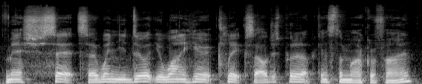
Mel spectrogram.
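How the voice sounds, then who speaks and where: A man giving a casual, hands-on tutorial, informal and halting as he thinks aloud while working. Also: fairly low pitch, mellow. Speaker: hobbyist host of an RC car build series.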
